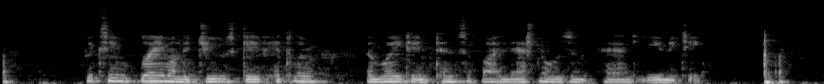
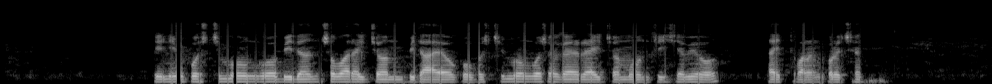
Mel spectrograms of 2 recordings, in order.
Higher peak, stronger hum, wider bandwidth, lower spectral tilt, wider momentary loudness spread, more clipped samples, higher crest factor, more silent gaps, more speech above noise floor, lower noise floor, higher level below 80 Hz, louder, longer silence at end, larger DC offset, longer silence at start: about the same, -6 dBFS vs -8 dBFS; neither; second, 6.8 kHz vs 7.6 kHz; first, -8.5 dB/octave vs -6 dB/octave; first, 11 LU vs 7 LU; neither; about the same, 18 dB vs 18 dB; second, none vs 7.53-7.57 s; second, 36 dB vs 43 dB; second, -57 dBFS vs -67 dBFS; first, -40 dBFS vs -58 dBFS; about the same, -23 LUFS vs -25 LUFS; second, 0.15 s vs 1.1 s; neither; second, 0 s vs 1.55 s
